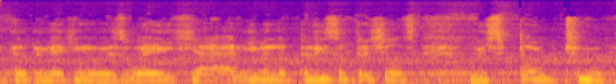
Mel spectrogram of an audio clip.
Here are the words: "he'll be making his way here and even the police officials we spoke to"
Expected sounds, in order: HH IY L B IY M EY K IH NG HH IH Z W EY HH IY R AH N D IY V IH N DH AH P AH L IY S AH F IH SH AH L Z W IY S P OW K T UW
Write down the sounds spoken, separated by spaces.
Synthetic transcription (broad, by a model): HH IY L B IY M EY K IH NG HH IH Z W EY HH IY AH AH N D IY V IH N DH AH P AH L IY S AH F IH SH AH L Z W IY S P OW K T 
